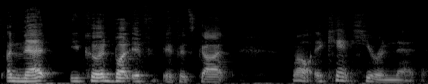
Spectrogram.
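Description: A man's voice: a little high, animated, measured pace, vocal fry. A man co-hosting a podcast, chatting casually and riffing with jokes. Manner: joking, riffing. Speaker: podcast co-host. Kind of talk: casual comedic chat.

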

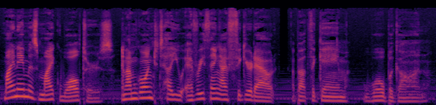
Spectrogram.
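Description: A man's voice: mid-range voice, lively intonation, moderate pace, natural voice. A man playing a wry, guarded young man, narrating in a dry, self-deprecating, conversational way as if confessing on his own podcast. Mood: wry confession. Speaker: narrator and protagonist of an audio fiction podcast. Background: instrumental music.

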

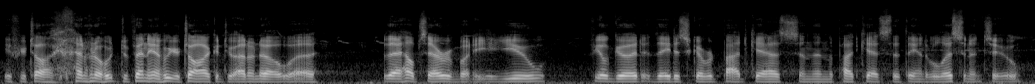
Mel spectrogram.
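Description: A man with a creaky voice hosting a podcast, speaking casually in a low-key, halting, meandering way to his listeners. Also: little pitch movement, fairly bright tone. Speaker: podcast host. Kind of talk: casual, rambling thanks and sign-off to listeners.

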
